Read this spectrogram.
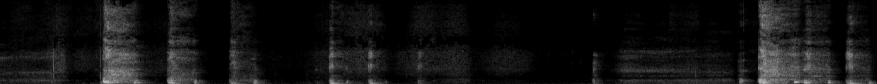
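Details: Evening coughing fit recorded while the person was lying on their back.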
